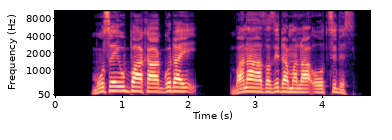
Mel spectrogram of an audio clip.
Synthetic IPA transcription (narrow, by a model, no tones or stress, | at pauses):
mʊsɛjʊbːaːkaɡɔd̪ɐj | bɐnaːzɐzɪd̪ɐmɐlɐʔo̞ːt͡sːɪd̪ɛs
